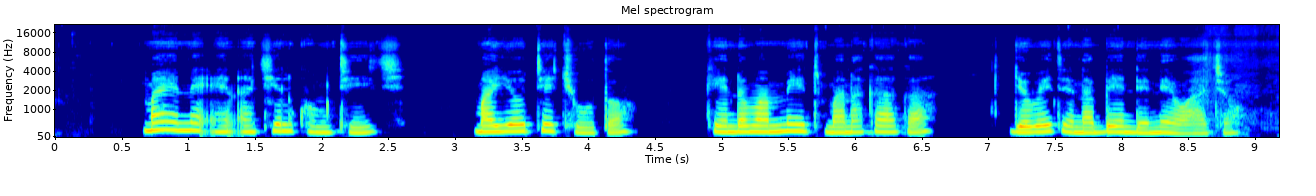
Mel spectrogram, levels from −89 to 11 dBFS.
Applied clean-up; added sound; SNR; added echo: none; none; none; none.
